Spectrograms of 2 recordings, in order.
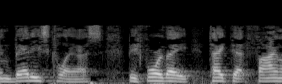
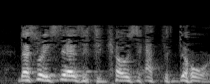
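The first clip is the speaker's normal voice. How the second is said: usual speaking voice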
